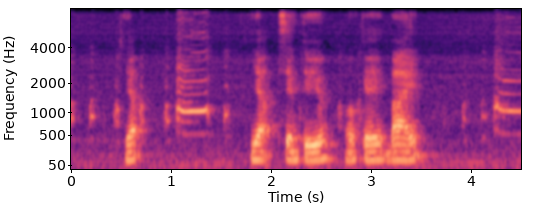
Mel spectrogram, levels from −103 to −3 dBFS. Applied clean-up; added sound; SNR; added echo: none; Chicken, rooster; 9 dB; none.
